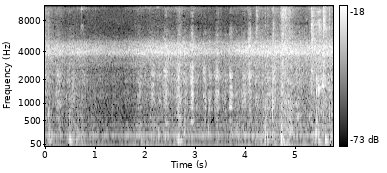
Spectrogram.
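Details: Dog: rapid, rhythmic, breathy open-mouthed huffs with a few faint whimpers; steady panting.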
